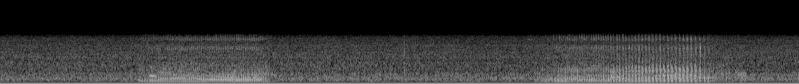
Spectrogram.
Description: this is vader snoring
